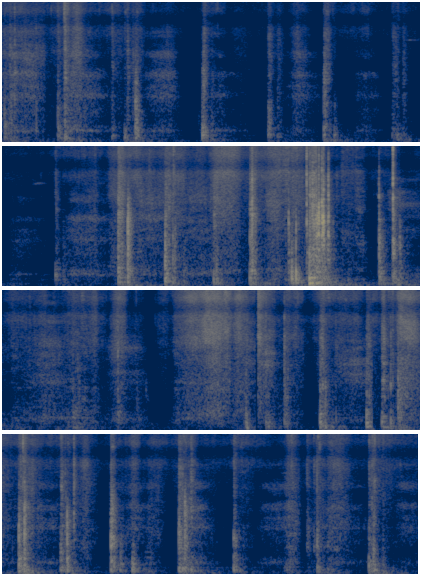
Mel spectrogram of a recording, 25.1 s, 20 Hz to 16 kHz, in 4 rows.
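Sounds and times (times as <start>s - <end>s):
wooden knocks and bumps: 10.6s - 12.8s.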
